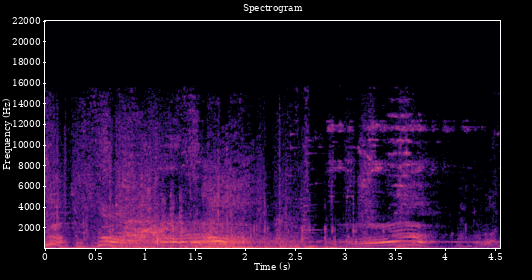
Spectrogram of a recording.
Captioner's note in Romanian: Aplauze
